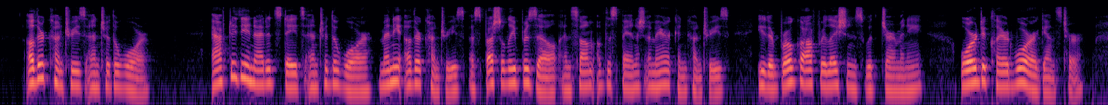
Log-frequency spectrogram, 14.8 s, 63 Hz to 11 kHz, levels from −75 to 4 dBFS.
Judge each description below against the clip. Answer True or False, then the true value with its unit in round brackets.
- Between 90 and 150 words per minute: True (140 wpm)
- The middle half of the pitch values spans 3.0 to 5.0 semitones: True (4.4 semitones)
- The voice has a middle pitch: True (155 Hz)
